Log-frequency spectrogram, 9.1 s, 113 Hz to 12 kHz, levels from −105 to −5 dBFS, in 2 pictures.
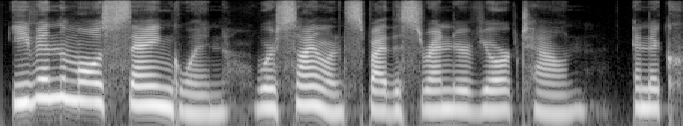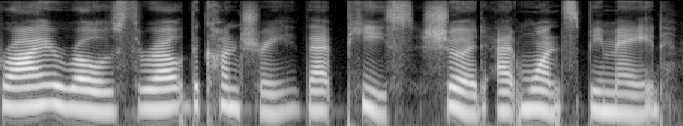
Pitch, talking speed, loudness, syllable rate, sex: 220 Hz, 165 wpm, -18 LUFS, 4.7 syllables/s, female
